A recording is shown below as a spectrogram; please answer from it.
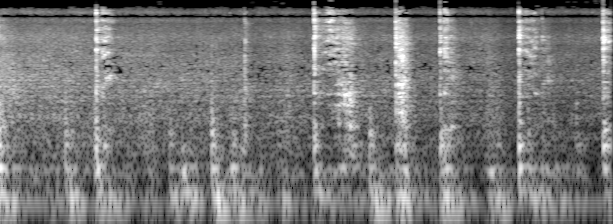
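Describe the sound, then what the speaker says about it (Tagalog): Pancit miki noodles being stirred with a little soy sauce in a pan, giving a soft steady sizzle broken by several sharp utensil scrapes and clinks against the pan at irregular intervals. "Haluin lang natin ng haluin."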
